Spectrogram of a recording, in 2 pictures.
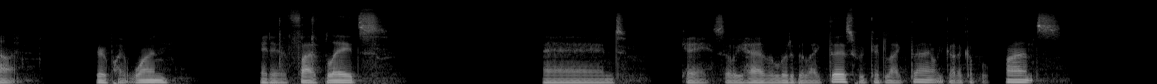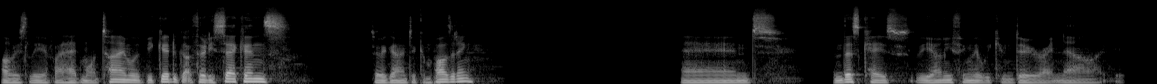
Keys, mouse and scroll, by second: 0.4 BackSpace, 2.5 click, 2.7 5, 3.0-4.1 Return, 4.5 click, 10.9 middle click, 12.2 ctrl+middle click, 13.6 click, 17.6 click, 18.6 Escape, 22.1 click.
